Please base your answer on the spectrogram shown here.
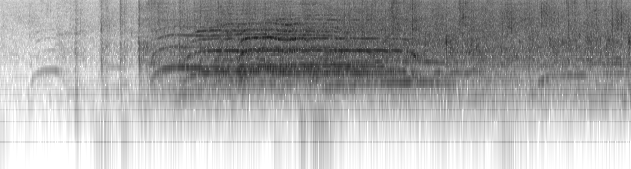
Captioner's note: audience clapping and cheering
